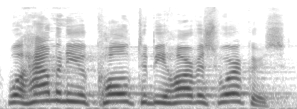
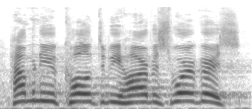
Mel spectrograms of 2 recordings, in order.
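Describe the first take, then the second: First: Said in the usual way. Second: Higher and faster, with a laugh; quicker and brighter second ask through a laugh; pushing for a louder answer. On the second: Shown as a demonstration. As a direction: ask again, urging the congregation to answer up. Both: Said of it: "You sound pretty weak".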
